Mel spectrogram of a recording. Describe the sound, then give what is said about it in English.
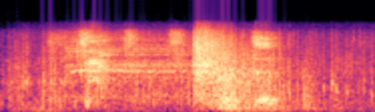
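A speeding carriage crashes through a wooden frontier barrier and snaps it in two. A loud, harsh burst of splintering noise hits about halfway through, after a rougher rumbling build-up, then fades. “Hearing a noise, the official leaves his office in his dressing gown to find that Dracula's driven through the barrier, snapping it in two.”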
